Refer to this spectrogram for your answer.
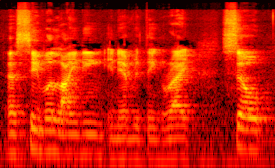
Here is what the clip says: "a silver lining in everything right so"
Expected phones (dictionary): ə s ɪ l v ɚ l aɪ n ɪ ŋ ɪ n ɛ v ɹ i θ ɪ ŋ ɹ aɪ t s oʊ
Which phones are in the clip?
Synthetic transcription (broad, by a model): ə s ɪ v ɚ l aɪ n ɪ ŋ ɪ n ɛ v ɹ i t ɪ ŋ ɹ aɪ t s oʊ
